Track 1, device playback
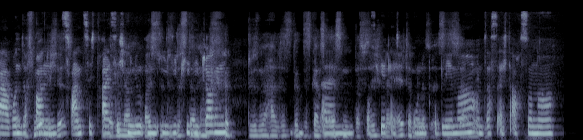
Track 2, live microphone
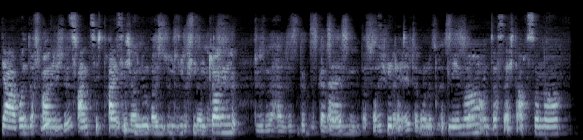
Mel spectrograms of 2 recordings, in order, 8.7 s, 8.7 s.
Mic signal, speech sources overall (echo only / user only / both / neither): echo only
